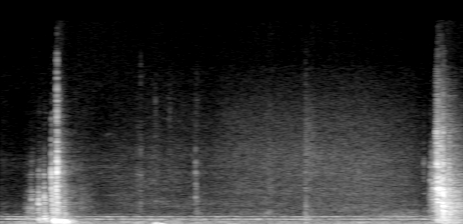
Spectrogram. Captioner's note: latch clicking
